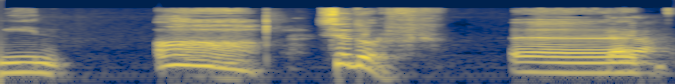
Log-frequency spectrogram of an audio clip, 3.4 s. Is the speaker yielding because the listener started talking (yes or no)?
no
